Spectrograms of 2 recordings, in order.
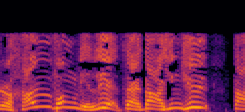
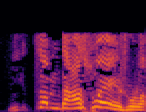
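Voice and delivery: ordinary delivery

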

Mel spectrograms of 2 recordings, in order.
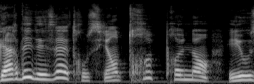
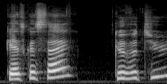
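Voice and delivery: higher, louder impatient demand; brusque master; 8 semitones higher, 7 dB louder than usual. Acted. Schoolmaster challenging the boy, loud and impatient. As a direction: bark a curt question at the boy.

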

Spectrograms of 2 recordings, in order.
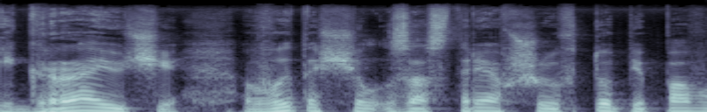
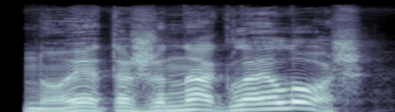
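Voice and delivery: high, loud indignant protest; incredulous outrage; 7 semitones higher, 8 dB louder than usual. A narrator's reading. Nik hearing the false accusation, outraged disbelief. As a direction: burst out against a brazen lie. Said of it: "Ник не верил своим ушам".

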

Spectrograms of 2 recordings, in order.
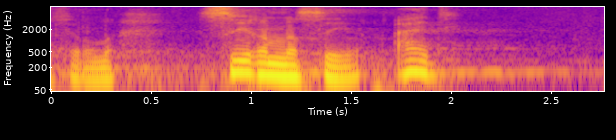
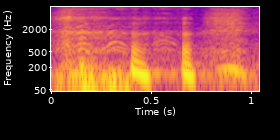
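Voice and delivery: short laugh; 6 dB quieter than usual. Real, not acted. Speaker laughs at joke.

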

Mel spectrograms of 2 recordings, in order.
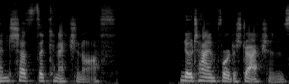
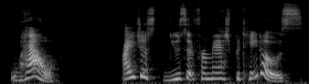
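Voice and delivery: higher, louder startled wow; surprised Susan; 8 semitones higher, 3 dB louder than usual. A narrator's reading. Susan sees the chef rise from her pot, startled. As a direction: gape at the ghost.

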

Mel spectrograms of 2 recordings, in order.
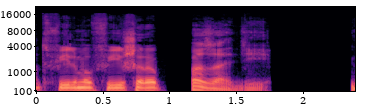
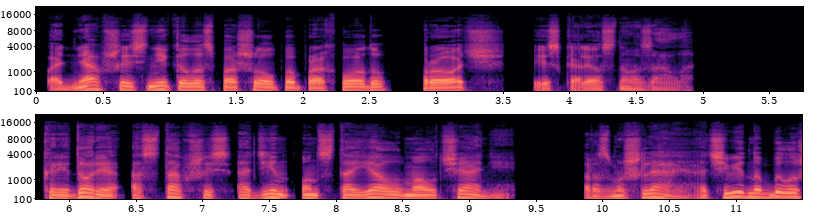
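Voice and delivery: ordinary delivery, nothing marked

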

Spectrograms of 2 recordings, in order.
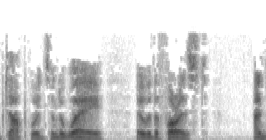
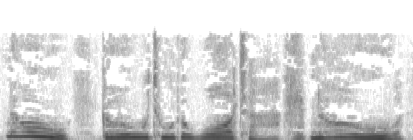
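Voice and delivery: high, slow creature voice; small liquid voice; 10 semitones higher, much slower than usual. A narrator's reading. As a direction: draw the words out, high and liquid. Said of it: "a small, liquid voice came floating".

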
